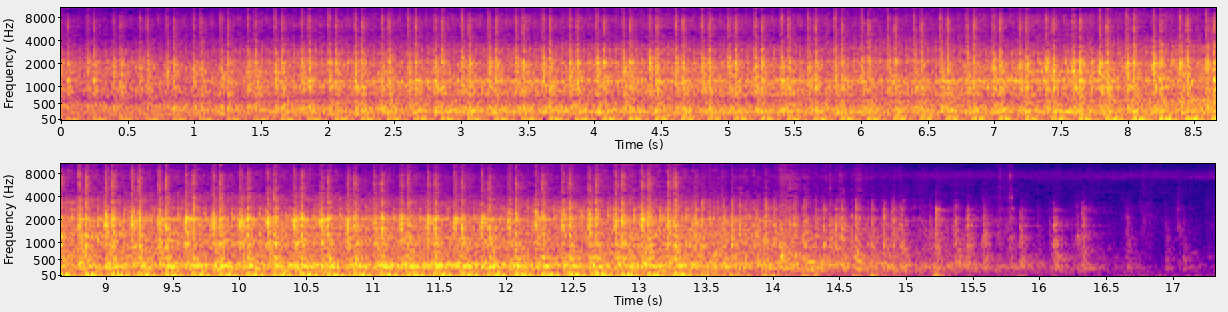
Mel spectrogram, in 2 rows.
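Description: Two-cylinder Simpsons S217 diesel engine of a TAFE 25 DI tractor idling with a fast, even knock, then running down and stopping near the end.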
